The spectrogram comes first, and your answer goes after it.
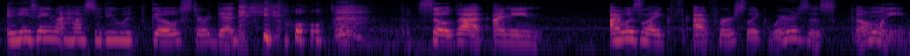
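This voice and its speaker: A woman's voice: medium pitch, bright, forceful tone, slight background noise. A woman co-hosting a podcast, chatting casually and informally about comics, often thinking aloud in a hesitant way. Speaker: podcast co-host reviewing comics. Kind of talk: casual chat.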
